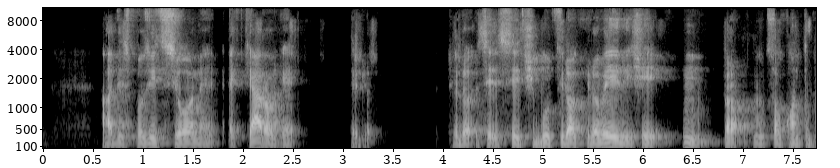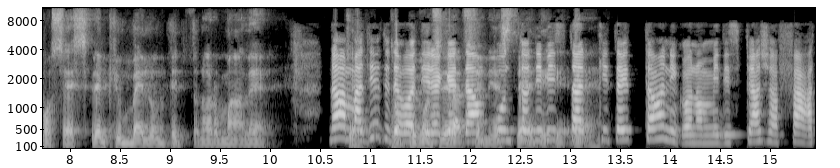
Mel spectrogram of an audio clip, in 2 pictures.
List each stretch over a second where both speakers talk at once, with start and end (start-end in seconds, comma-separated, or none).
10.7-13.4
